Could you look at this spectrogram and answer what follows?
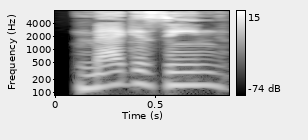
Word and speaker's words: magazine: Magazine. Magazine ends with the sound rhymes with machine.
